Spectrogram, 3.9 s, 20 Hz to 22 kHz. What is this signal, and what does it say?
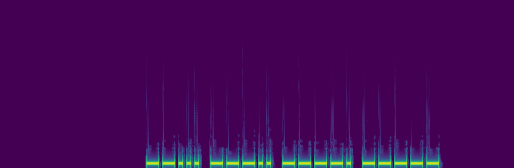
Morse code, heard as a keyed tone, about 40 wpm, 700 Hz. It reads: 7890
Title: Numbers - 4-Digit 40wpm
